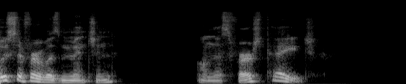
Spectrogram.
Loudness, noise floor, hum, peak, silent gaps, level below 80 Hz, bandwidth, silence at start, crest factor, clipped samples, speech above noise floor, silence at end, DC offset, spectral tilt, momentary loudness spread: -26 LUFS; -86 dBFS; none; -10 dBFS; none; -66 dBFS; 12.5 kHz; 0 s; 18 dB; under 0.1%; 61 dB; 0.95 s; under 0.1%; -6 dB/octave; 15 LU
